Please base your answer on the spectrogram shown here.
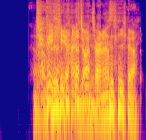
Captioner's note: hosts laughing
